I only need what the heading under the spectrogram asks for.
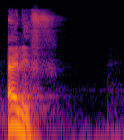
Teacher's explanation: আলিফ হরফটি মাখরাজ হলো আপনার মুখের শূন্যস্থান থেকে। গলা এবং মুখের শূন্যস্থান হতে আলিফ হরফটি উচ্চারিত হয়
